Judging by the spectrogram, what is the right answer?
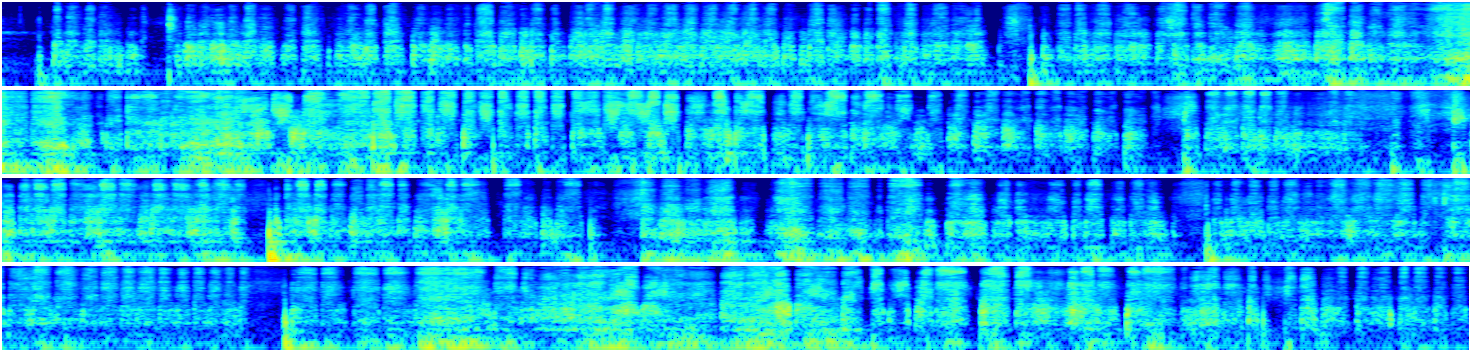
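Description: Thin paintbrush rubbing paint onto paper: faint, continuous scratchy strokes.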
